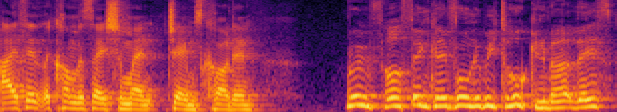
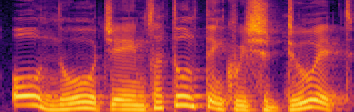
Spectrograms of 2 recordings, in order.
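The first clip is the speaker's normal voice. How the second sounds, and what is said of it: Attempted Welsh accent sounding Indian. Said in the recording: “I didn't know Ruth Jones was from Mumbai ... I'm so sorry to anyone Welsh ... does she put on that accent? ... you made it seem like she's straight out of New Delhi”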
